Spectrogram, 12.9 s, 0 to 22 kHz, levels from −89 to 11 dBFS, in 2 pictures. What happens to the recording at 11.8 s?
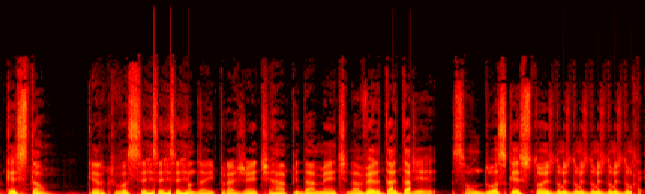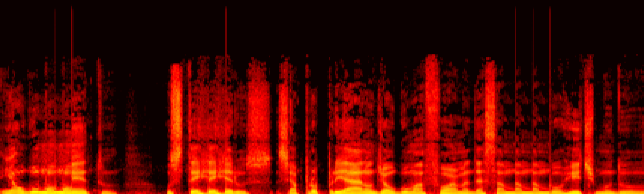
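A repeated buffer occurs from 11.61 to 11.95 s, just after "de alguma forma dessa". Fresh audio arrived late, so the same block of about 170 ms, consistent with an 8192-sample buffer, is played twice more. This produces a stutter with hard joins and replaces roughly 300 ms of speech.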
